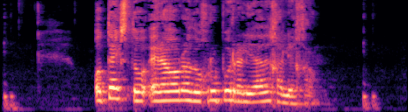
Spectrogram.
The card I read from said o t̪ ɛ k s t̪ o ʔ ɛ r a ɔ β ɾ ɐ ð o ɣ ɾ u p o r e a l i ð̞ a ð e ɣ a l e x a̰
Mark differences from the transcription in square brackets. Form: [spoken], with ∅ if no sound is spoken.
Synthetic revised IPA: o t̪ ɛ k s t̪ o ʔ ɛ [ɾ] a ɔ β ɾ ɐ ð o ɣ ɾ u p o r e a l i ð̞ a ð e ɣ a l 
